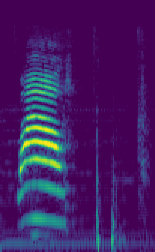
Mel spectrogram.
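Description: One clear, high cartoonish meow from a cat in the game SkinCraft, followed by two short clicks and a faint soft sound, all quiet with a steady low hum underneath.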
